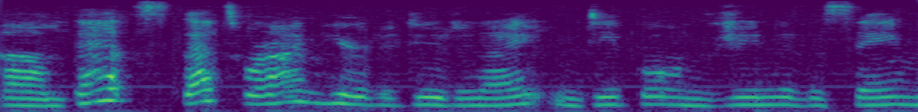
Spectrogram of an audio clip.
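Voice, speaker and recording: A woman's medium-pitched voice with ordinary pitch variation, music in the background. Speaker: online business coach. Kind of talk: live webinar talk. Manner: hesitant, many fillers.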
